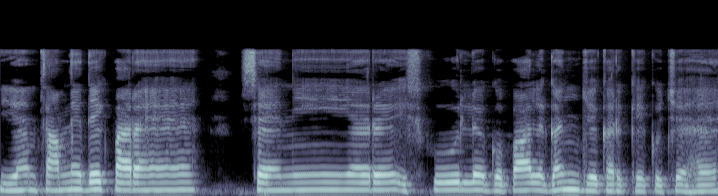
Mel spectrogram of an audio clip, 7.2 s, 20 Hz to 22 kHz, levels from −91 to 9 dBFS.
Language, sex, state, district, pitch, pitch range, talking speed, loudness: Hindi, male, Bihar, West Champaran, 150 Hz, 135-150 Hz, 110 wpm, -16 LUFS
